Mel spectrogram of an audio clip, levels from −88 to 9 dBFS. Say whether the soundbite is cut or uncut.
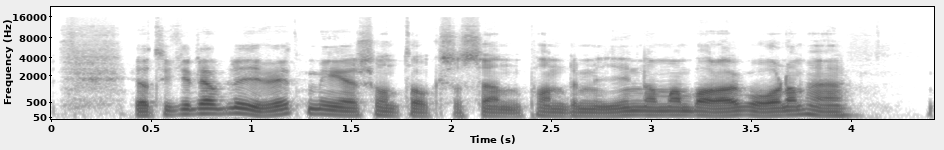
uncut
